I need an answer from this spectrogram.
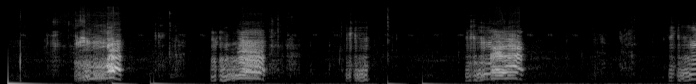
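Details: Mary, a female Alpine/Nubian goat giving birth to her first kid of the year on 14 May 2010, cries out in four loud, harsh, harmonic bleats, each under a second, separated by short quiet gaps.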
